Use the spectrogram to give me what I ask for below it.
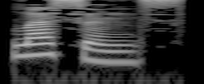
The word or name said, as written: lessons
